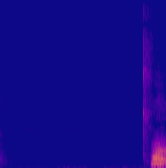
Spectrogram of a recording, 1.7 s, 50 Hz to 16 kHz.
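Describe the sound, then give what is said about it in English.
After a long stretch of near silence, a dog lets out a single sharp, loud bark right at the very end. “Doggy's had enough of F1 this year.”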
